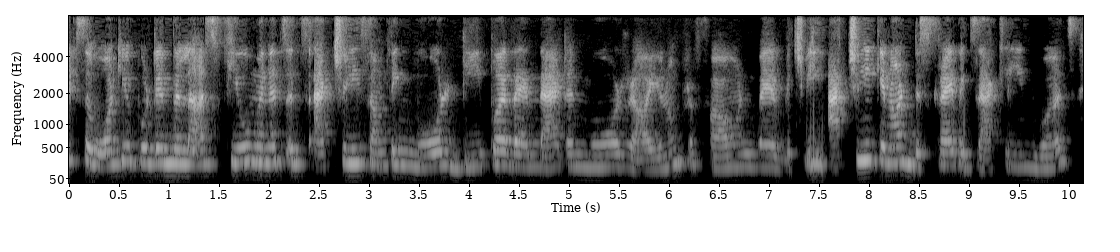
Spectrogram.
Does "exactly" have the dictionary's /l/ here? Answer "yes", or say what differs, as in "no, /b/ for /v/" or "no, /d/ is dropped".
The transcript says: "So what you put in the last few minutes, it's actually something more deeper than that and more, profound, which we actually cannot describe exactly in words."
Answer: yes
